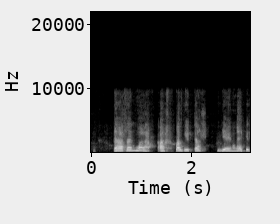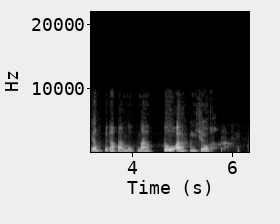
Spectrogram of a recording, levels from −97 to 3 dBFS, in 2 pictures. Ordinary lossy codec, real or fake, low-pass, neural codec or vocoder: Opus, 64 kbps; fake; 9.9 kHz; codec, 24 kHz, 1.5 kbps, HILCodec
